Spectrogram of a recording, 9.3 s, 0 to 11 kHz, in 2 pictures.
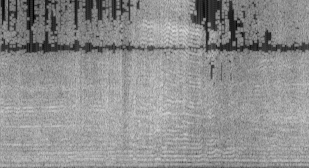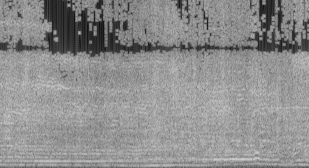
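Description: A pack of petrol two-stroke RC racing boats in the 26–35cc class running at speed together, several engine notes at different pitches overlapping. One note rises and falls as a boat passes close about eight seconds in.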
